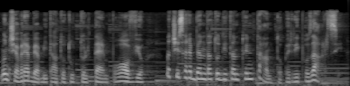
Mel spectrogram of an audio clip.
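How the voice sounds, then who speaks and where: A woman narrating a children's storybook in a measured, expressive way. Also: low voice, soft background music. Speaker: audiobook narrator. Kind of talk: storybook reading.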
